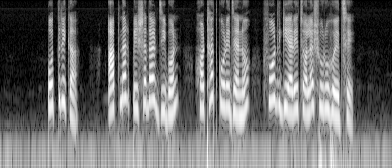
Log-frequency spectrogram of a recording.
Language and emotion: Bengali, neutral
